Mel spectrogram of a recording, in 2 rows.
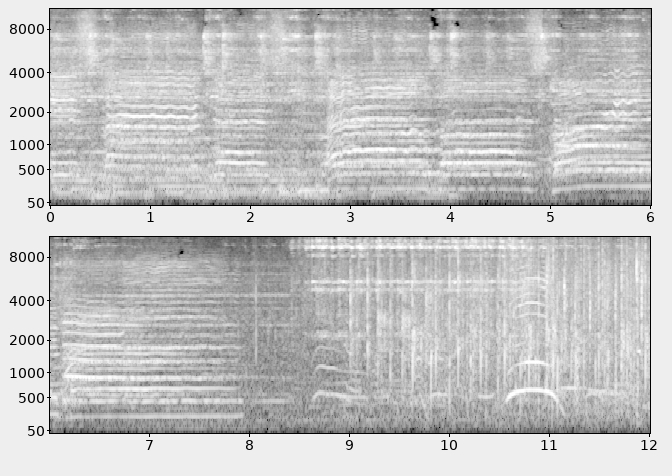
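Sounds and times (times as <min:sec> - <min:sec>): group singing a carol: 0:00.0 - 0:08.0
scattered clapping: 0:08.8 - 0:12.0.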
